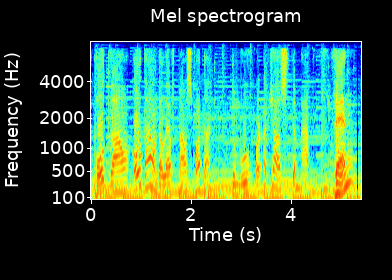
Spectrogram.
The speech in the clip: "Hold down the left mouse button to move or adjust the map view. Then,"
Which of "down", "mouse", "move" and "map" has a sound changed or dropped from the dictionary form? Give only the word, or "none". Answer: none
